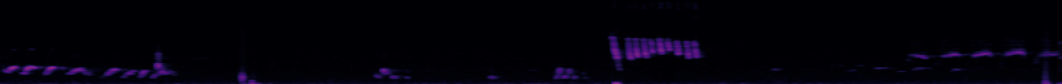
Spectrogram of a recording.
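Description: A songbird sings close by in quick, varied phrases and chirps.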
